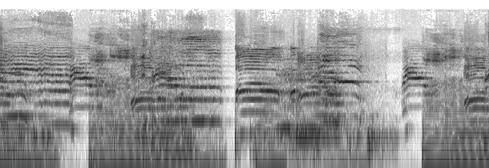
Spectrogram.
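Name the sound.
cats meowing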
